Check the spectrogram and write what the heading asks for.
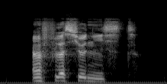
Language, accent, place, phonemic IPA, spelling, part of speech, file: French, France, Lyon, /ɛ̃.fla.sjɔ.nist/, inflationniste, adjective, LL-Q150 (fra)-inflationniste.wav
- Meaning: inflationist, inflationary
